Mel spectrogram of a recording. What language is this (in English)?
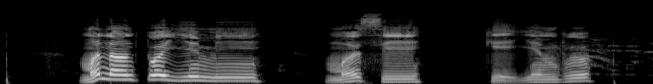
Bamun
